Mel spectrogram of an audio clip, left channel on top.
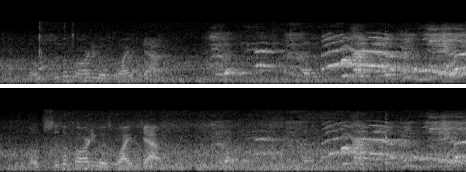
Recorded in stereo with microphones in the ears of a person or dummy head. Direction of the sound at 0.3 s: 40° right (ahead or behind).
